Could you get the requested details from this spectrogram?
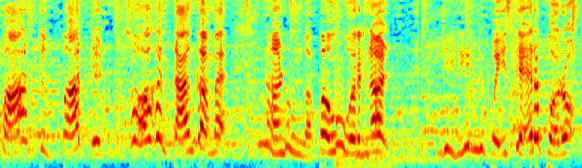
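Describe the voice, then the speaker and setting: A woman's voice: high voice, lively intonation, moderate pace, crowd noise. An actress playing a middle-aged mother who laments and scolds her son over a called-off wedding. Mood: indignant. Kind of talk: TV serial acting. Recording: with loud background music.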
